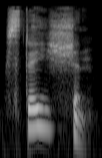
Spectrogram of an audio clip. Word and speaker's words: station: 所有的 t i o n 这样的写法，t i o n 这一个节念作 shen 啊，t 哈念作 sh，那 i o 一起念呃哈，那 n 念作嗯哈，所以你要一个一个的学，于是三个 k k 凑起来叫做 shen。省哈，火车站 station。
